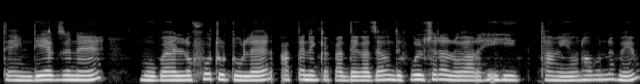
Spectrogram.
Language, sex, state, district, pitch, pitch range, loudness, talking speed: Chakma, male, Tripura, Unakoti, 205 Hz, 195-215 Hz, -13 LUFS, 215 wpm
